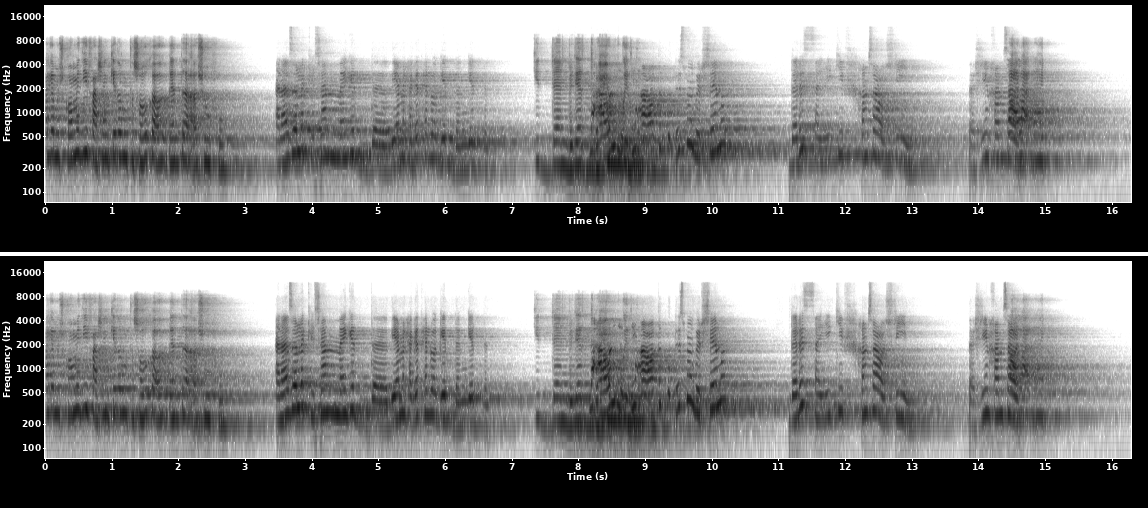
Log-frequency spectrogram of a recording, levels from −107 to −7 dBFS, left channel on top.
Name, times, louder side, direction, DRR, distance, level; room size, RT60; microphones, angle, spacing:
voice 1, 0.0-2.7 7.3-9.0 14.4-15.0, left 1 dB, 30° left, 6 dB, 0.7 m, -27 dB
voice 2, 3.5-6.7 8.2-10.3 11.1-13.1 13.9-14.6, right 4 dB, 60° right, 10 dB, 0.6 m, -27 dB
14.0 x 6.1 x 8.4 m, 2.6 s
head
